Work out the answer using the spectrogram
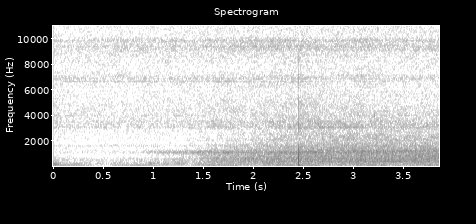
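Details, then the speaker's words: PS5 with a custom fan-speed adjuster set to around 29% while starting Astro's Playroom: a quiet, steady fan whoosh whose tone rises slightly as the game loads. A normal, healthy fan, though audible at this setting. "And of course it's maybe too high. Now we can hear the fan, but we can also reduce it to a lower value."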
